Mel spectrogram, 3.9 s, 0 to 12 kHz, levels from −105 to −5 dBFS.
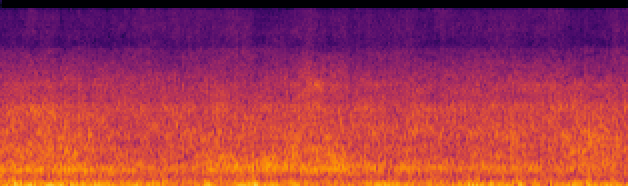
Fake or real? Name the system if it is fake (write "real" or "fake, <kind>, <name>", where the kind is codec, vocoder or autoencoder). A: fake, codec, HILCodec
